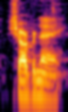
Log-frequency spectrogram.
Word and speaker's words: Charbonnet: how do you say Zach's name from UCLA Chardonnay charbonnet yeah so those guys were a little disappointing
